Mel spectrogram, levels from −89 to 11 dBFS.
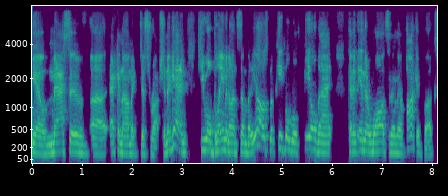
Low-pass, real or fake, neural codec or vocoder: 7.2 kHz; real; none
